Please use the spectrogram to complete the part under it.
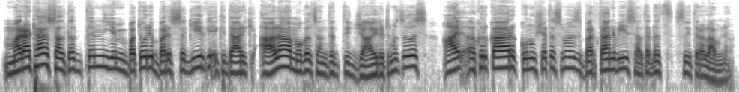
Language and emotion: Kashmiri, neutral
